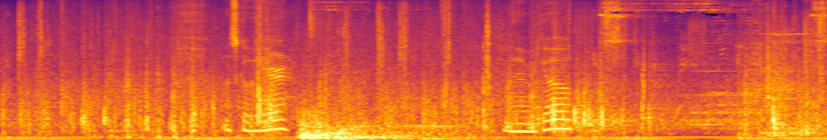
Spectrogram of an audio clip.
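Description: Footsteps thud softly on the ground.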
